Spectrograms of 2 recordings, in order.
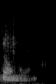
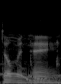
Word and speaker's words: Domini: I pronounce it Domini. But. Yeah, not Domine. Domini.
